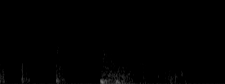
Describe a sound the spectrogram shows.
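A heavy body thuds onto the ground.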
